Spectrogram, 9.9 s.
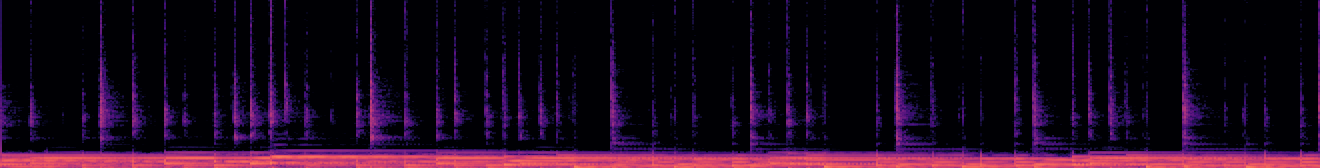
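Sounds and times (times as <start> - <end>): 
handpan notes in D minor: 0.0 - 9.8.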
